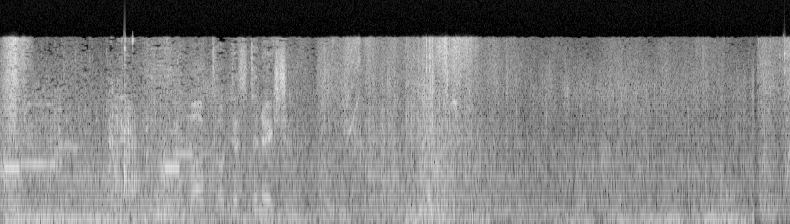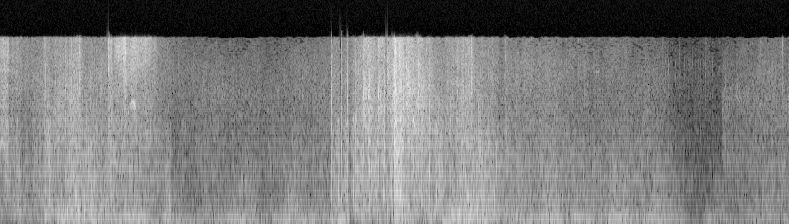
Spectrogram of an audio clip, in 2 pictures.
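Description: Wind rushes loudly during a freefall.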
